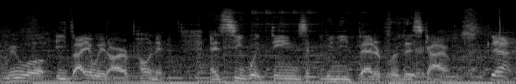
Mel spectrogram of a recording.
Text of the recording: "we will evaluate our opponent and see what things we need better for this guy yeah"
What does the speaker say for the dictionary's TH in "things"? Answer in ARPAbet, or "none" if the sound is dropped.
TH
